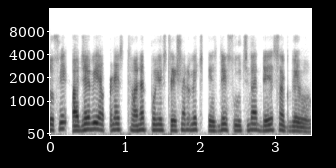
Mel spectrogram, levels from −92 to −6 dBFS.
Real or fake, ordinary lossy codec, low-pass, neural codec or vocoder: fake; none; 7.2 kHz; codec, 16 kHz, 1 kbps, FreqCodec, smaller model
